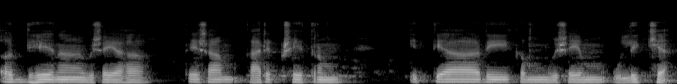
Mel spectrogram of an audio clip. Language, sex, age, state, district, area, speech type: Sanskrit, male, 45-60, Karnataka, Uttara Kannada, rural, spontaneous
